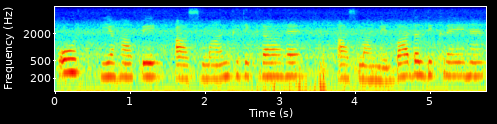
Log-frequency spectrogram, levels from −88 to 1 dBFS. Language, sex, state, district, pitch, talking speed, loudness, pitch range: Hindi, female, Punjab, Pathankot, 225 Hz, 145 wpm, -18 LUFS, 205-230 Hz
